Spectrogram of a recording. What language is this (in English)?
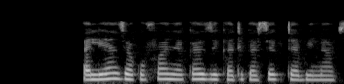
Swahili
